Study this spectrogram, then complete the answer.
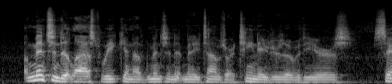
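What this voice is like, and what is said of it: Usual voice. Nothing is said of it.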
